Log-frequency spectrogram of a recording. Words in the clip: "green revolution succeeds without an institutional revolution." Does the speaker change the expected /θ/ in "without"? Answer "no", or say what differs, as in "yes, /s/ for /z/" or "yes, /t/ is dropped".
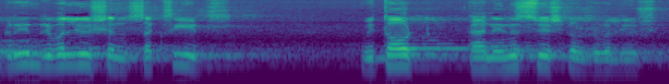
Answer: yes, /t/ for /θ/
